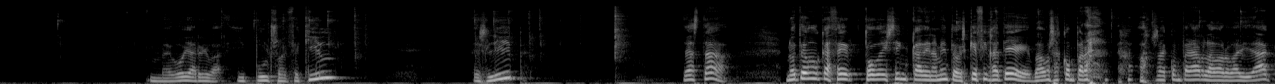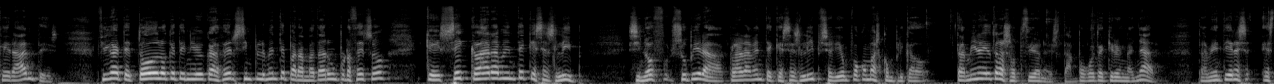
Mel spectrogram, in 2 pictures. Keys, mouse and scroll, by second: 0.5 super+k, 2.3-5.8 typing, 6.1 Return, 9.9 ctrl+p, 10.4 ctrl+p, 11.1 ctrl+p, 11.5 ctrl+p, 22.2 super+j, 23.3 ctrl+p, 23.6 Return.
